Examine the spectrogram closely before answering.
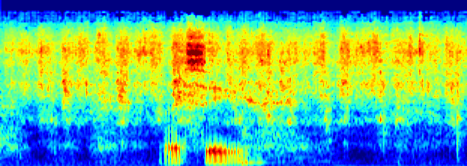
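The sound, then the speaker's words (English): Items being stirred around in a bucket make a soft, continuous rustling and shuffling. It stays faint throughout, with a short stretch of voice in the middle. “let's jump in the bucket again, and let's find out what our second episode of the week will be. Let's see. Like I said, get it all nice and stirred up.”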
